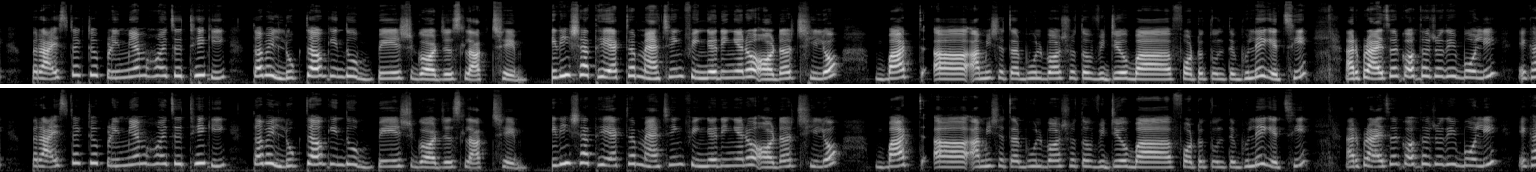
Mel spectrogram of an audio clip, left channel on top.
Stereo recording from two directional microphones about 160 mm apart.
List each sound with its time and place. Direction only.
0.3 s a woman's voice: 25° left (ahead or behind)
